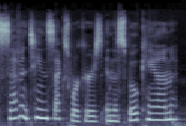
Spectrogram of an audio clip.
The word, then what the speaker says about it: Spokane: Robert Yates killed 17 sex workers in the Spokane it's Spokane right not Spokane I think it's Spokane but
